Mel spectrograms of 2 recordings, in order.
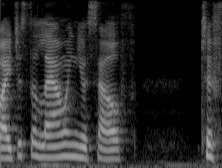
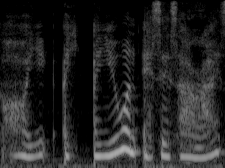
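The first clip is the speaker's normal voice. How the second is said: quiet whispering. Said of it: "whisper, whisper".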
